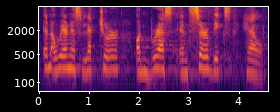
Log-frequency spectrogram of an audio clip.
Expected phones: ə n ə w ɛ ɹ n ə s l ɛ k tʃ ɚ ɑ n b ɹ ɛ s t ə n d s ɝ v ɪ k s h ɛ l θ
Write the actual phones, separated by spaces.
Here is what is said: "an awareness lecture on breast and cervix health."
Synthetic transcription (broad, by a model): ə n ə w ɛ ɹ n ə s l ɛ k tʃ ɚ ɑ n b ɹ ɛ s t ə n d s ɝ v ɪ k s h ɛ l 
